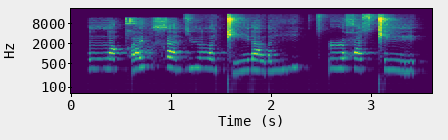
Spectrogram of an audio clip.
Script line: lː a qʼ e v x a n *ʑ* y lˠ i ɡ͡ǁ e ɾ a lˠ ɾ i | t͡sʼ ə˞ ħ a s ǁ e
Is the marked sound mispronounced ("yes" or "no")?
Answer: yes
